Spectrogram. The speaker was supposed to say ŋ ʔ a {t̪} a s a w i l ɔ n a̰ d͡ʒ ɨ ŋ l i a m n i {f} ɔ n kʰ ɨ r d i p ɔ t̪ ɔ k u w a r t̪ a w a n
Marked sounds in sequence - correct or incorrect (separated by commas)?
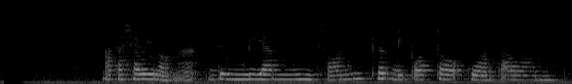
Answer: correct, incorrect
